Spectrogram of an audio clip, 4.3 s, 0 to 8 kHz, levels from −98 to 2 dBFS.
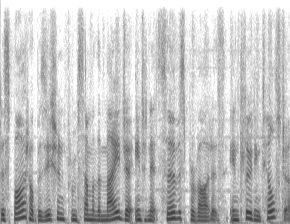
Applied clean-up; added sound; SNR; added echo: none; none; none; none.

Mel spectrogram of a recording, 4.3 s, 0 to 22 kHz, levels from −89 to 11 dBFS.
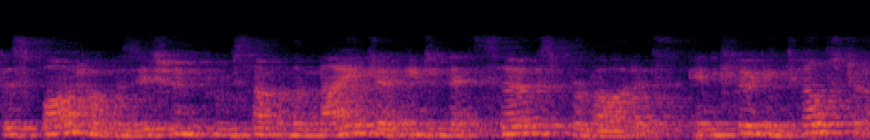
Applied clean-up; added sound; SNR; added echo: none; none; none; reverberation time 0.9 s.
